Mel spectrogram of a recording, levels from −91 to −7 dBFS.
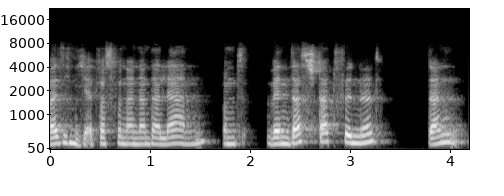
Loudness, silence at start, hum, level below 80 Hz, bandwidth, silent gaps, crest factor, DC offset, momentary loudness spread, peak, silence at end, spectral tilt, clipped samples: -21 LUFS; 0 s; none; -68 dBFS; 7.8 kHz; none; 16 dB; under 0.1%; 10 LU; -4 dBFS; 0.05 s; -5.5 dB/octave; under 0.1%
